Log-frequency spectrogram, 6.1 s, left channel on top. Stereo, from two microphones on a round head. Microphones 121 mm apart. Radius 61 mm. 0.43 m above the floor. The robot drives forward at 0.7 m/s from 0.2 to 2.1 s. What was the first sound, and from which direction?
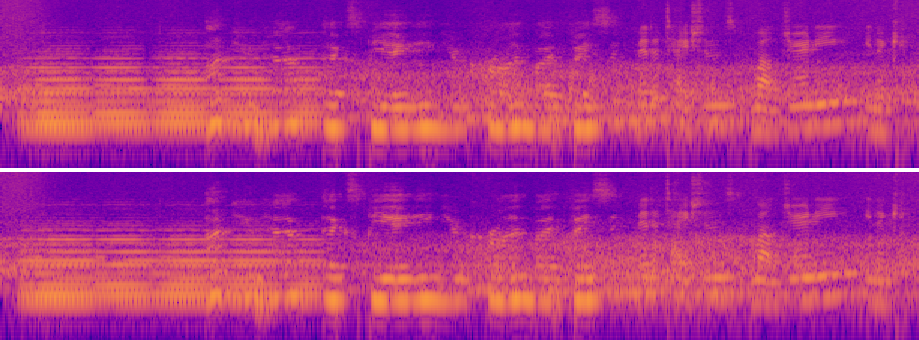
A man speaking, 15° right (ahead or behind).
